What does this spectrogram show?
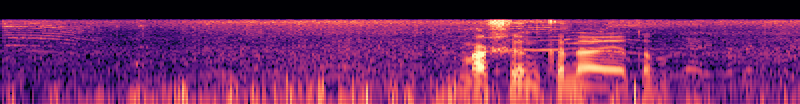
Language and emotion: Russian, neutral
